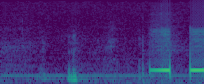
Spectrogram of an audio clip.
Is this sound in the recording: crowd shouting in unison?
no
